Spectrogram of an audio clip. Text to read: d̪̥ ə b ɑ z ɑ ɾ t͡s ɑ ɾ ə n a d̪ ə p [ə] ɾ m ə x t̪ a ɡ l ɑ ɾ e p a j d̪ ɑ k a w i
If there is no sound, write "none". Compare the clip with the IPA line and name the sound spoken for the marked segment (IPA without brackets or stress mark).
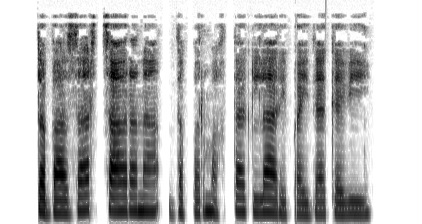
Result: ə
